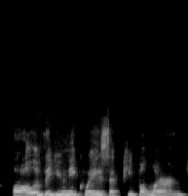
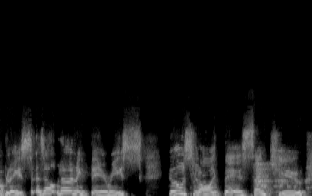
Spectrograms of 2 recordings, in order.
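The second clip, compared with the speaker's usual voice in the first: horrible British accent; 4 semitones higher than usual. Shown as a demonstration. Guest making theory sound official, fake British accent. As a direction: put on a bad British accent. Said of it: "I will speak with my horrible British accent".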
